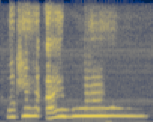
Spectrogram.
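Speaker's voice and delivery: eager agreement. Acted. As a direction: stretch it out, thrilled to accept. Q agrees to judge dance.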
